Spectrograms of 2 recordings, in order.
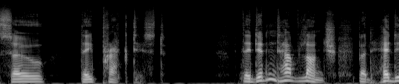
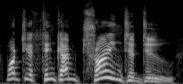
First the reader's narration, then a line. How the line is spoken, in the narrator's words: said Harry angrily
